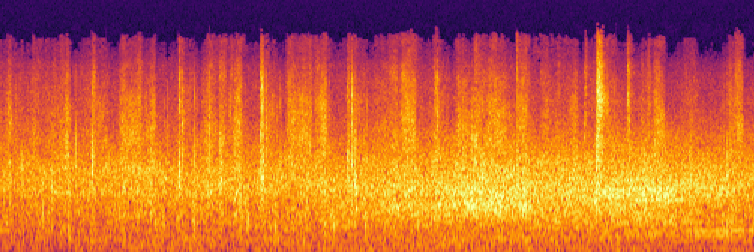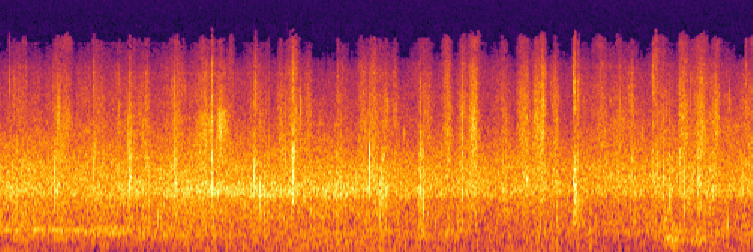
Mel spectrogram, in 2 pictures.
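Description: Footsteps tap steadily on a paved path.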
